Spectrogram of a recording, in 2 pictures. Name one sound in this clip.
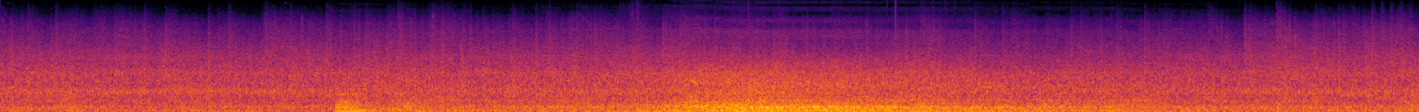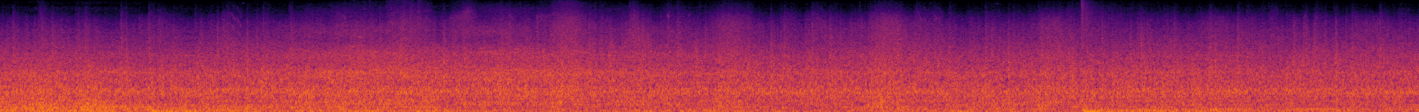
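A huge battle clashes with a loud, steady roar that swells and then eases.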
